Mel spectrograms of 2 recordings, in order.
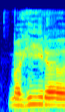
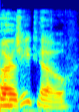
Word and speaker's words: mojito: I know, but it's like it's Spanish. So Mojito. It's like Vegeta, but Mojito.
